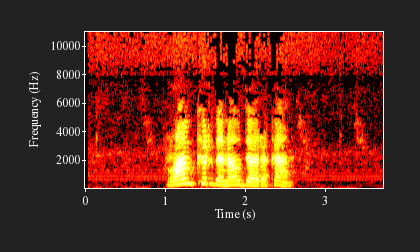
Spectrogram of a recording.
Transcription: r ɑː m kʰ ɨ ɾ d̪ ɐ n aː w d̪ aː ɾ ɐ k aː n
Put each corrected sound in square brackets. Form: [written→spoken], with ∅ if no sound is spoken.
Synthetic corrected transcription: r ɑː m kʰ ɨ ɾ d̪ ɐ n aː w d̪ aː ɾ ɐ k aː n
